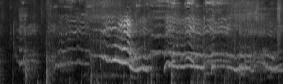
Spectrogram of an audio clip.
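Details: Several hungry puppies held in a small box indoors while their pen is cleaned in the morning, crying for breakfast: overlapping high whines and yelps, wavering and sliding downward, with scratching and rustling in the box.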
